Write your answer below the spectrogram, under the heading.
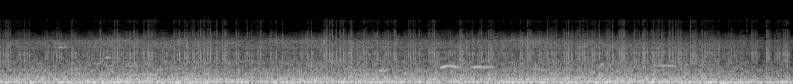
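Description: Shinkansen train running at speed through a tunnel, a loud, steady, deep rumble of wheels and air heard from inside the passenger cabin.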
